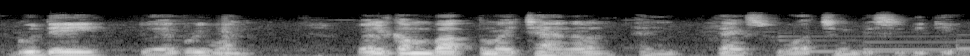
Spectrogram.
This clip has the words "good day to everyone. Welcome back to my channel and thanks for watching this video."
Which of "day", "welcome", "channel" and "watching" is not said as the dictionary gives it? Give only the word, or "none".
none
